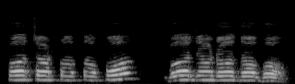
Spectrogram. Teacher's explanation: ক চ ট ত প, গ জ ড দ ব, এই দুইটা হচ্ছে অল্প প্রাণ। এগুলো উচ্চারণ করার সময় ফুসফুস থেকে খুব জোরে বাতাস বের হয় না।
